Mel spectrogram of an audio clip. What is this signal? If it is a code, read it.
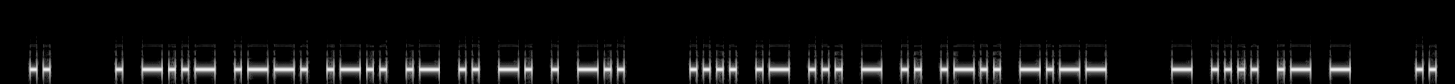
Morse code, heard as a keyed tone, about 18 wpm, 700 Hz. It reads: I EXPLAINED HASTILY THAT I
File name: 18 WPM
